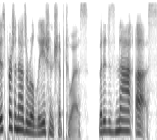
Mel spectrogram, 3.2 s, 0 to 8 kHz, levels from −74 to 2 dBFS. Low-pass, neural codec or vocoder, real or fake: 7.2 kHz; codec, 16 kHz, about 1 kbps, DyCAST, with the encoder's durations; fake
